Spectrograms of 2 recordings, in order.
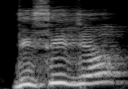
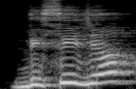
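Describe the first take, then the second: The two takes are said the same way.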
